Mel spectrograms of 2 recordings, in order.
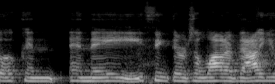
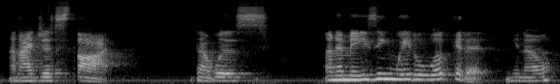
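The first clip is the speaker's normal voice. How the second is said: ordinary delivery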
